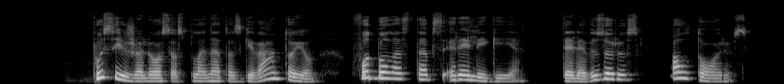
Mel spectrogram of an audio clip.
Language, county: Lithuanian, Kaunas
